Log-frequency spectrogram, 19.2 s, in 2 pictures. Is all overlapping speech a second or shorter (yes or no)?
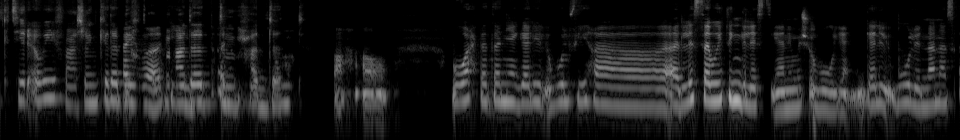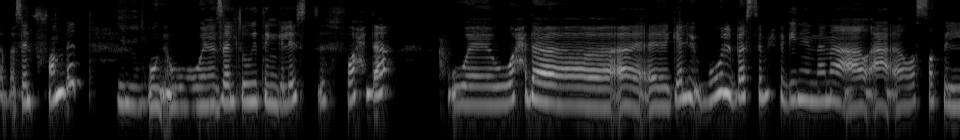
no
